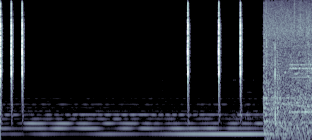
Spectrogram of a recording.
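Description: Menu clicks tick sharply several times.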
